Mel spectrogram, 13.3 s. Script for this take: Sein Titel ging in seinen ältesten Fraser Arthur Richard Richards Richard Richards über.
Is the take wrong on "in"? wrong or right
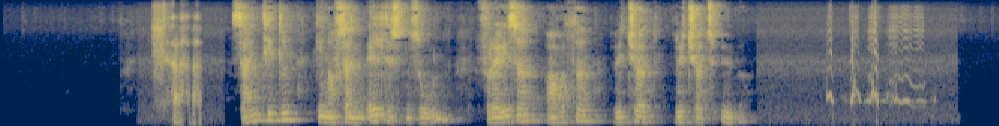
wrong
